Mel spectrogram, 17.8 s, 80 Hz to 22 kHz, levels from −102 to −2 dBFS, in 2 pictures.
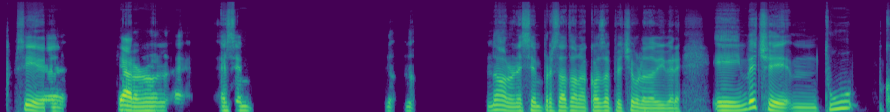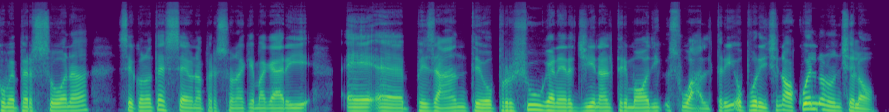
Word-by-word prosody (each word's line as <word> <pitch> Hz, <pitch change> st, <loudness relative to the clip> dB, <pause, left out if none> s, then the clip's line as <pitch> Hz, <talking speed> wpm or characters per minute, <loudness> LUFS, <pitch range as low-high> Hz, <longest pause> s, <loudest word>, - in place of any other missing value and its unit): Sì, 170 Hz, -3 st, +2 dB
è 130 Hz, -, +2 dB, 0.7 s
chiaro, 145 Hz, -4 st, +7 dB
non 145 Hz, 0 st, 0 dB
è 140 Hz, -1 st, -9 dB, 0.3 s
è -, -, +2 dB
sem 145 Hz, 0 st, -2 dB, 1.3 s
No, -, -, -10 dB
no, -, -, -9 dB, 0.7 s
no 165 Hz, +3 st, +1 dB
non 135 Hz, -2 st, +1 dB
è -, -, +1 dB
sempre 145 Hz, +2 st, -1 dB
stata 140 Hz, +1 st, +1 dB
una 130 Hz, -2 st, 0 dB
cosa 135 Hz, +2 st, +1 dB
piacevole 125 Hz, -1 st, -1 dB
da 115 Hz, -, +1 dB
vivere. 115 Hz, -1 st, -2 dB, 0.3 s
E 150 Hz, 0 st, +4 dB
invece, 160 Hz, -, +4 dB
mhmm, 125 Hz, -1 st, -5 dB
tu 215 Hz, +6 st, 0 dB, 0.3 s
come 130 Hz, -2 st, 0 dB
persona, 135 Hz, +4 st, 0 dB, 0.3 s
secondo 135 Hz, -1 st, -1 dB
te 170 Hz, +2 st, +1 dB
sei 130 Hz, -3 st, -1 dB
una 115 Hz, -1 st, -2 dB
persona 115 Hz, 0 st, -6 dB
che 120 Hz, +1 st, -5 dB
magari 115 Hz, +1 st, -1 dB, 0.3 s
è, 130 Hz, -1 st, +1 dB
uhm, 105 Hz, -, -9 dB
pesante 130 Hz, -1 st, -1 dB
o 120 Hz, 0 st, +4 dB
prosciuga 150 Hz, +5 st, +1 dB
energia 130 Hz, 0 st, +1 dB
in 135 Hz, -, +1 dB
altri 130 Hz, +1 st, -2 dB
modi 125 Hz, +1 st, 0 dB
su 140 Hz, -1 st, -6 dB
altri, 115 Hz, -, -2 dB
oppure 150 Hz, 0 st, +2 dB
dici: 125 Hz, +5 st, -4 dB
"No, 150 Hz, -4 st, +2 dB
quello 195 Hz, -1 st, +3 dB
non 140 Hz, -4 st, +1 dB
ce 130 Hz, +1 st, -1 dB
l'ho". 100 Hz, -6 st, -1 dB
135 Hz, 170 wpm, -25 LUFS, 120-145 Hz, 1.3 s, chiaro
